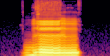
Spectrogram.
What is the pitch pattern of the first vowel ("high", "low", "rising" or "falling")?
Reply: low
